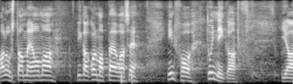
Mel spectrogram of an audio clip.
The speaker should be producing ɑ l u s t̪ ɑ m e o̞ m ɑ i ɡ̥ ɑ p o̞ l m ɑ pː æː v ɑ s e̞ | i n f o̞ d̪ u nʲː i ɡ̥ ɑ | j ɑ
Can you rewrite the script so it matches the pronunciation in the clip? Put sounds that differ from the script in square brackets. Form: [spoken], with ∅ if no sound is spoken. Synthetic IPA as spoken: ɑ l u s t̪ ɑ m e o̞ m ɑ i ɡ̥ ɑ [k] o̞ l m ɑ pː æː v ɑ s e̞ | i n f o̞ [t̪] u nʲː i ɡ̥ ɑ | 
